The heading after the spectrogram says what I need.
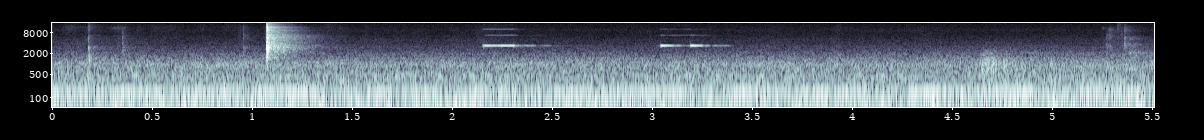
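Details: Xiaomi Mijia 360° panorama camera, triggered via app over WiFi: two short high beep pairs about a second apart over quiet room hum; normal capture confirmation beeps.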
